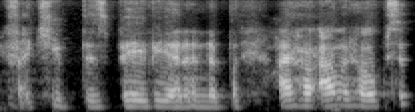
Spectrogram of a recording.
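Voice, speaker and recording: A woman's voice: lowish voice, flat delivery, a little fast, dry recording, low-quality recording. A woman speaking in an aggrieved, profane way, heard in a video clip whose playback skips and repeats her phrases. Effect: glitching playback that skips and repeats phrases.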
